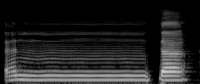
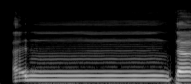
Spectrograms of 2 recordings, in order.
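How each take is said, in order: No difference in how they are said.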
